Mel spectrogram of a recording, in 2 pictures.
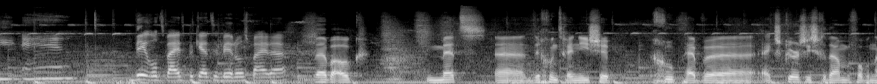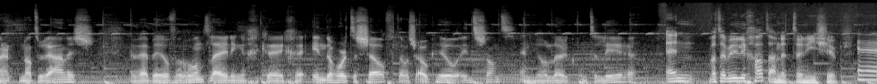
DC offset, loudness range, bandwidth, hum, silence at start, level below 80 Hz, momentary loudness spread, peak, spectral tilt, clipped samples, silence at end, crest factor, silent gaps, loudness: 0.1%; 2 LU; 18 kHz; none; 0 s; -28 dBFS; 7 LU; 0 dBFS; -5.5 dB/octave; under 0.1%; 0 s; 12 dB; none; -13 LUFS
